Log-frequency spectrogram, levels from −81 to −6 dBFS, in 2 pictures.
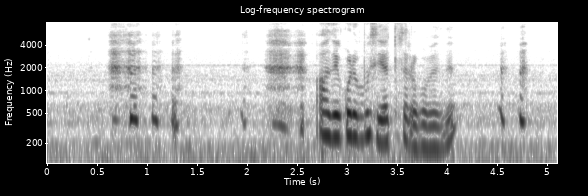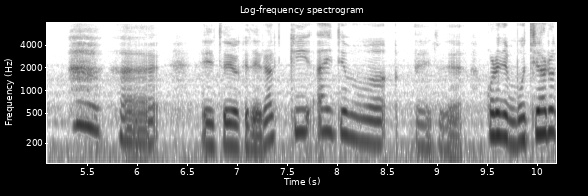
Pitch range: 185-270 Hz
